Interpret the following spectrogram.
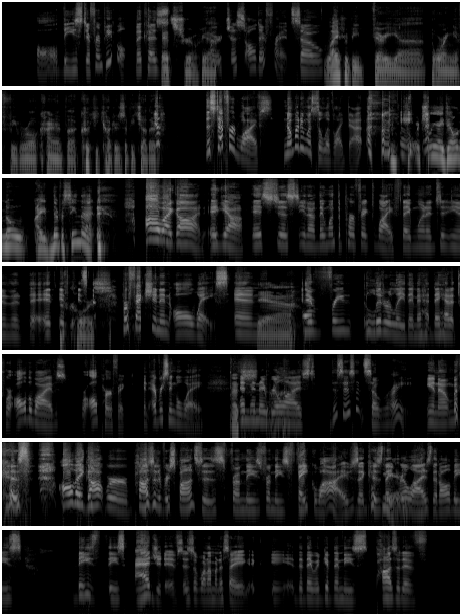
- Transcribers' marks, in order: laughing while speaking: "I mean"; chuckle; laughing while speaking: "because"
- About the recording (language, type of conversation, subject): English, unstructured, Does talking about feelings help mental health?
- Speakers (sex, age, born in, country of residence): female, 55-59, United States, United States; male, 40-44, United States, United States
